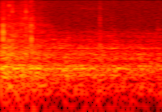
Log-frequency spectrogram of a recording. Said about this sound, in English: See what I mean, though? The train is still going.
